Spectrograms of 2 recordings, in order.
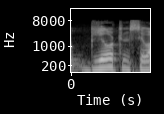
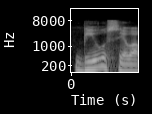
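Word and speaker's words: Biot–Savart: तो यहां पर बीओ एंड सेवा इसको बियट एंड सेव आप पढ़ सकते हो। लेकिन यह फ्रेंच पर्सन है और फ्रेंच में तो आपको पता ही है कि वो किस तरीके से प्रोनाउंस किया जाता है। इसको वो लोग बीओ सेवा पढ़ते हैं।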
